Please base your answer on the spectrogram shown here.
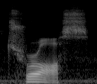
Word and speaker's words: TROS: According to one of the ratings boards, the word ass will be used in TROS, which henceforth we shall pronounce as tross, as in atrocity.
